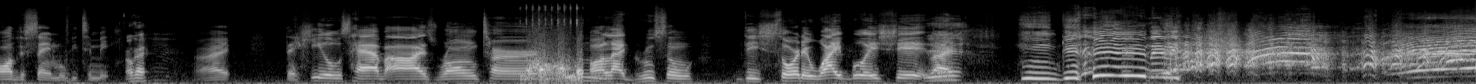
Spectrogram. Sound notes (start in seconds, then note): 10.8 groans; 10.8 group laughing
